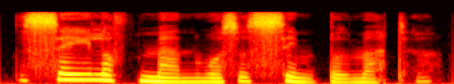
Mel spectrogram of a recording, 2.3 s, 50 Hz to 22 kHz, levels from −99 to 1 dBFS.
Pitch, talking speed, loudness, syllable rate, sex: 205 Hz, 210 wpm, -20 LUFS, 4.9 syllables/s, female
